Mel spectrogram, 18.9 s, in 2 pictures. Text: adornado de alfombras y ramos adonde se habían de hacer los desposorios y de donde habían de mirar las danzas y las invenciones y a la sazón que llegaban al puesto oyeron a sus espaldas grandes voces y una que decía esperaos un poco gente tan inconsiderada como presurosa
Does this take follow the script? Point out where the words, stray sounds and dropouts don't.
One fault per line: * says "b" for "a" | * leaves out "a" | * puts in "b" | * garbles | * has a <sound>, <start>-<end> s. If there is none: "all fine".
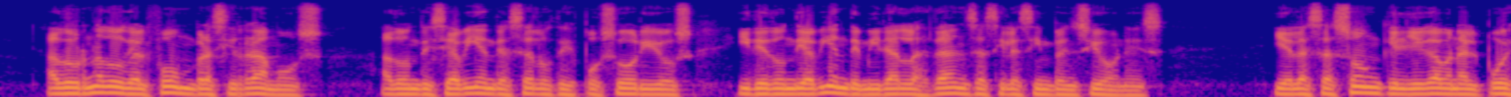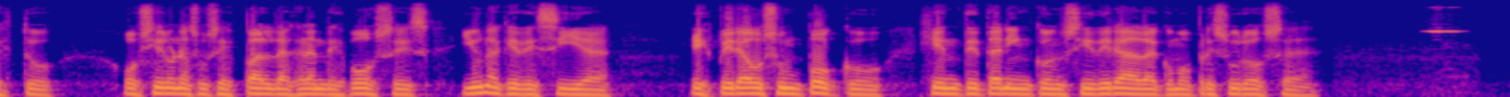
* has a squeak, 18.3-18.6 s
